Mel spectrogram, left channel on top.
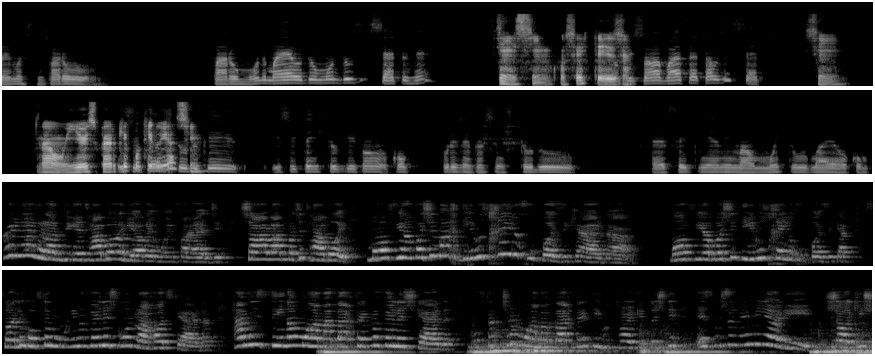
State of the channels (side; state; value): both; different; correlation 0.00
